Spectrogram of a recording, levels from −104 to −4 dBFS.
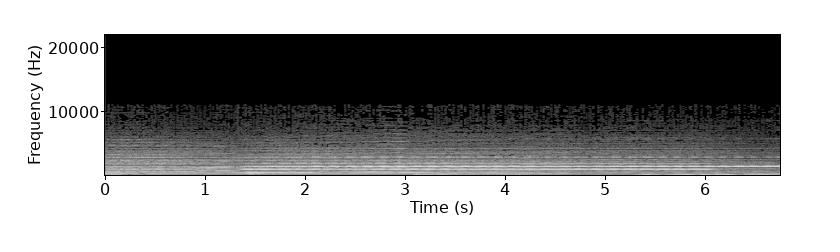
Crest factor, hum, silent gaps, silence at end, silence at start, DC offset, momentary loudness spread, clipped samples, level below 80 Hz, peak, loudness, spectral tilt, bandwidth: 12 dB; none; none; 0 s; 0 s; under 0.1%; 9 LU; under 0.1%; -42 dBFS; -10 dBFS; -21 LUFS; -5.5 dB/octave; 8.2 kHz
